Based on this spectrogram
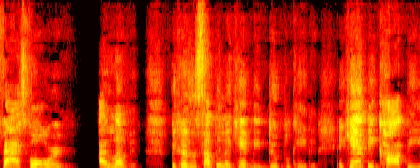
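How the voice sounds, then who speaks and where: In a very clean recording with a silent background, a woman with a medium pitch and a somewhat breathy voice talks at a moderate pace in an animated tone, her pitch swinging very widely and her loudness swinging a lot. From US South, Gullah Geechee region (coastal South Carolina/Georgia). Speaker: TikTok creator. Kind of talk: casual commentary video.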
